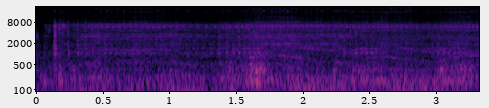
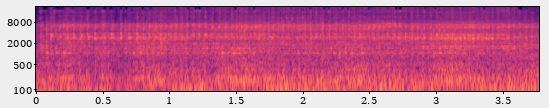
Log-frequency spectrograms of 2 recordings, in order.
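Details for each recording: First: Honda CD 70 motorcycle after replacing loose timing chain with new one: quiet, even, smooth idle, no chain rattle or ticking. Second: Honda CD 70 motorcycle idling with a fast, dry metallic rattle from a loose, worn timing chain. Fixed by replacing it with a new Mitsubishi timing chain.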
